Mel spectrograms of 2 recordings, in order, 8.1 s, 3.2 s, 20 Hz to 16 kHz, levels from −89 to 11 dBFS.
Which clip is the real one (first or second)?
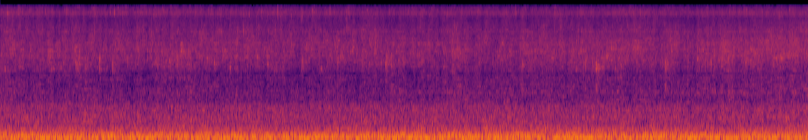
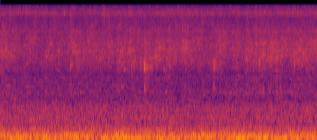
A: second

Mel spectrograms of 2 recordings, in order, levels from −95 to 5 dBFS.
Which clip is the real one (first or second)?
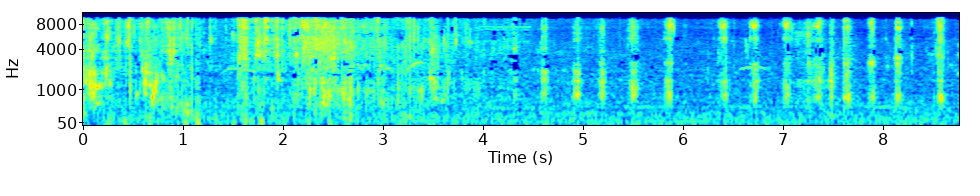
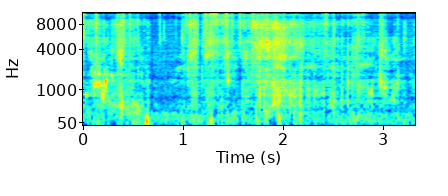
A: first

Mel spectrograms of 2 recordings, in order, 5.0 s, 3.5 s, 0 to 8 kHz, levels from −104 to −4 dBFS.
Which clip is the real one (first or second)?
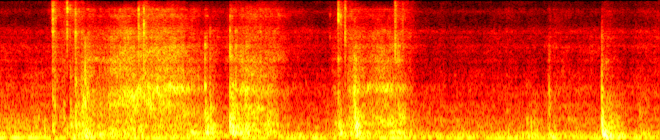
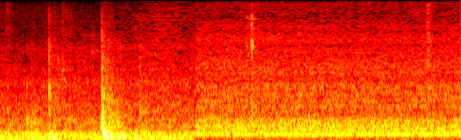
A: second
